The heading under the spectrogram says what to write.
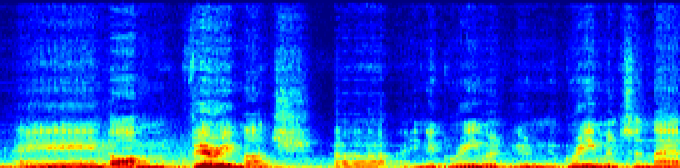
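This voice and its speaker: Against noticeable background noise and audible room echo, a man with an Australian accent speaks at a fairly low pitch. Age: 60s. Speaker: martial arts instructor. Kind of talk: promotional talk to camera. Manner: halting, many fillers.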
